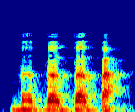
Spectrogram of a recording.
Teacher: when we produce that sound or that consonant, we make a friction between both of our lips. Bilabial. B-b-b-b.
